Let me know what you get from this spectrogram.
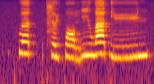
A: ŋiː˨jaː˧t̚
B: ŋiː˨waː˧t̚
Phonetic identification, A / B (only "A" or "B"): B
